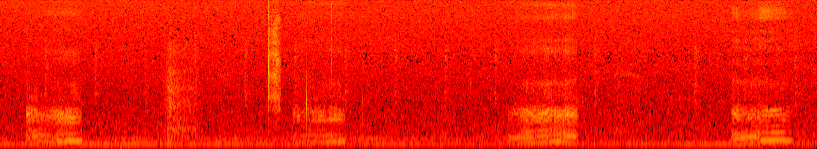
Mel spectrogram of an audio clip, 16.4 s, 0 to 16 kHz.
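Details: Sleeping puppy snoring: irregular snorting snores, about 14 a minute, over a steady low room hum.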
